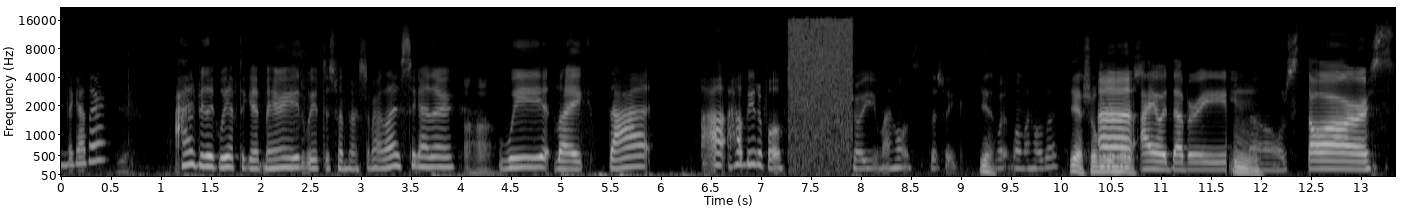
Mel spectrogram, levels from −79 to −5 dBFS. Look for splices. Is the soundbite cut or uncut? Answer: cut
